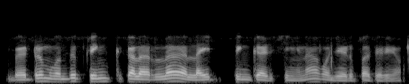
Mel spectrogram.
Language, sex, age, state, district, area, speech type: Tamil, male, 18-30, Tamil Nadu, Dharmapuri, rural, conversation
